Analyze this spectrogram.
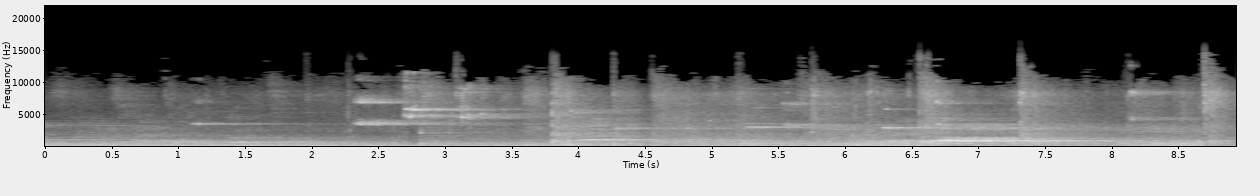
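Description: Badminton rally: sharp racket hits on the shuttlecock about once a second, with short high squeaks of court shoes on the wooden floor, footfalls and the echo of a large sports hall.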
